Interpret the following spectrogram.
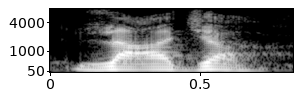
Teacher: So when we talk about the sound R and L, we find that in the Eastern dialect, there is no R sound. So for example, if you want to say Raja, it would be called Laja, not Raja, because there is no R in Eastern dialect.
